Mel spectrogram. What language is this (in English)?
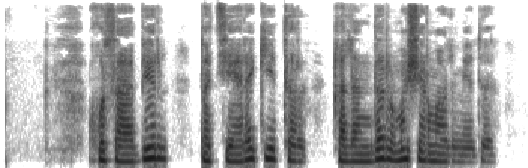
Pashto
